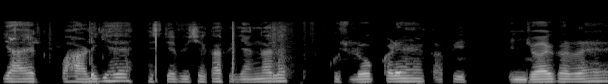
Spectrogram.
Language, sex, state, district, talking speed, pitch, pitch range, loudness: Hindi, male, Uttar Pradesh, Muzaffarnagar, 175 wpm, 130 Hz, 125-135 Hz, -28 LUFS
